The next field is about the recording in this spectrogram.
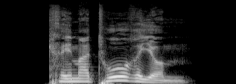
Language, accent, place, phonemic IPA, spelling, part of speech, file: German, Germany, Berlin, /kʁemaˈtoːʁiʊm/, Krematorium, noun, De-Krematorium.ogg
- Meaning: crematorium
